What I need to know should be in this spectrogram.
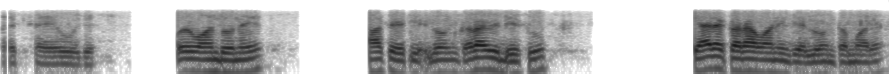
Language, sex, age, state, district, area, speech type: Gujarati, male, 18-30, Gujarat, Junagadh, urban, conversation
